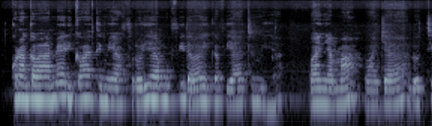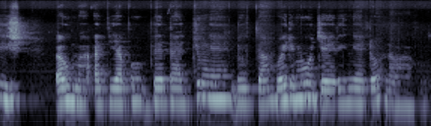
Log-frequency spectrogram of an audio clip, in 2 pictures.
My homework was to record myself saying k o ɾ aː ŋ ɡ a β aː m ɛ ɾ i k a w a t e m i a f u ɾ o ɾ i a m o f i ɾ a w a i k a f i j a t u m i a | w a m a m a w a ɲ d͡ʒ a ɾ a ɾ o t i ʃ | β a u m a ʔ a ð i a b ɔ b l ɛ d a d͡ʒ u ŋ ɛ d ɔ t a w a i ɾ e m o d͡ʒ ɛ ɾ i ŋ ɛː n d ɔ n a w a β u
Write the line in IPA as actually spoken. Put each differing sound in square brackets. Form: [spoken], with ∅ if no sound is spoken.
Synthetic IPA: k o ɾ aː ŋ ɡ a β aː m ɛ ɾ i k a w a t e m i a f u ɾ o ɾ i a m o f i ɾ a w a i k a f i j a t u m i a | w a [ɲ] a m a w a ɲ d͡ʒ a ɾ a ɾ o t i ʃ | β a u m a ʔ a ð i a b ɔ b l ɛ d a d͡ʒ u ŋ ɛ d [u] t a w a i ɾ e m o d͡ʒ ɛ ɾ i ŋ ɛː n d ɔ n a w a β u

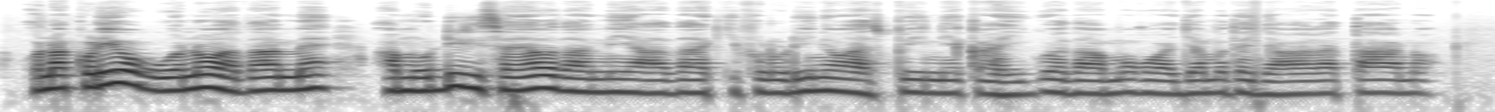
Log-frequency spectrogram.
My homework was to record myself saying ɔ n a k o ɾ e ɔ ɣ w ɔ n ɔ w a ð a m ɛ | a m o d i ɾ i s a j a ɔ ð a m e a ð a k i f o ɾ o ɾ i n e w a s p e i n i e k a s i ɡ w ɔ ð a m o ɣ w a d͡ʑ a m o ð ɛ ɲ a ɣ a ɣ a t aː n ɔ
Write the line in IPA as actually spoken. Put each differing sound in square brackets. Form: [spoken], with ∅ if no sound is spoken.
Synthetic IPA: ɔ n a k o ɾ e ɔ ɣ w ɔ n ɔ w a ð a m ɛ | a m o d i ɾ i s a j a [o] ð a m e a ð a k i f o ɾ o ɾ i n e w a s p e i n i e k a [h] i ɡ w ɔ ð a m o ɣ w a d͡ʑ a m o ð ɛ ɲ a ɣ a ɣ a t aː n ɔ

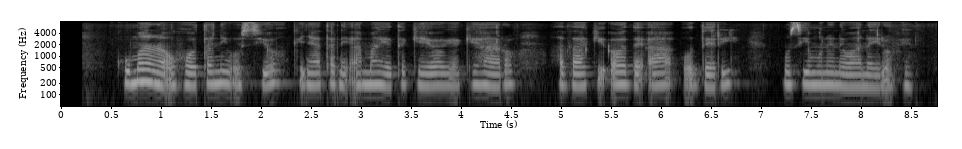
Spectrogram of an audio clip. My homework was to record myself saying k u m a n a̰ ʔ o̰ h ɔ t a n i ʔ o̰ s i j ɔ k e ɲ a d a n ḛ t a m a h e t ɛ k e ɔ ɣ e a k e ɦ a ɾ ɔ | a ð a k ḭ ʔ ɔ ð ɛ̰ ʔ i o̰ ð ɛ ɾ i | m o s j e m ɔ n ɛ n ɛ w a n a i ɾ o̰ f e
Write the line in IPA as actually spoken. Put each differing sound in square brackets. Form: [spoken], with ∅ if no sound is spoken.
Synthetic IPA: k u m a n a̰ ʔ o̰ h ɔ t a n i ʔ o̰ s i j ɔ k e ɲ a [t] a n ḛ [ʔ] a m a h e t ɛ k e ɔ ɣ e a k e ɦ a ɾ ɔ | a ð a k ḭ ʔ ɔ ð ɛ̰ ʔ [a] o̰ ð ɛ ɾ i | m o s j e m [o] n ɛ n ɛ w a n a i ɾ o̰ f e

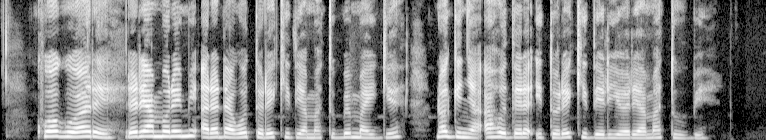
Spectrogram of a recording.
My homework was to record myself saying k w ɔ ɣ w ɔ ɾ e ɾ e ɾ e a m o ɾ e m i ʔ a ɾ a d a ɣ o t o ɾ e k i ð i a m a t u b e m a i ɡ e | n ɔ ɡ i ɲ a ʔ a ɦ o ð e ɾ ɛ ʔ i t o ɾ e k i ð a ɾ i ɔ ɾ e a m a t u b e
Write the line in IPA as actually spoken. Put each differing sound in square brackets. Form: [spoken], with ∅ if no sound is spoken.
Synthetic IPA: k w ɔ ɣ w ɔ ɾ e ɾ e ɾ e a m o ɾ e m i ʔ a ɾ a d a ɣ o t o ɾ e k i ð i a m a t u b e m a i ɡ e | n ɔ ɡ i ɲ a ʔ a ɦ o ð e ɾ ɛ ʔ i t o ɾ e k i ð [e] ɾ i ɔ ɾ e a m a t u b e

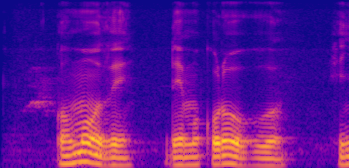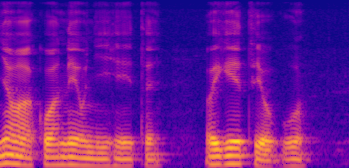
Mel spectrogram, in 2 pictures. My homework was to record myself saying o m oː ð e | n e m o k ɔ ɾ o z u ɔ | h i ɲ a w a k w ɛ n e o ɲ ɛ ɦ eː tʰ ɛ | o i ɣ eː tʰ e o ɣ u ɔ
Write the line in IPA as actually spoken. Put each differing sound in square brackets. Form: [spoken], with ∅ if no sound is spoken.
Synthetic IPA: o m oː ð e | [d] e m o k [o] ɾ o [ɣ] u ɔ | h i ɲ a w a k w [a] n e o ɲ [i] ɦ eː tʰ ɛ | o i ɣ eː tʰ e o ɣ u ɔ

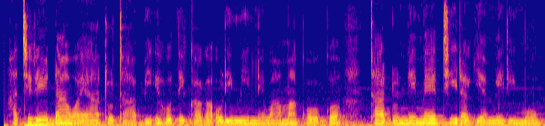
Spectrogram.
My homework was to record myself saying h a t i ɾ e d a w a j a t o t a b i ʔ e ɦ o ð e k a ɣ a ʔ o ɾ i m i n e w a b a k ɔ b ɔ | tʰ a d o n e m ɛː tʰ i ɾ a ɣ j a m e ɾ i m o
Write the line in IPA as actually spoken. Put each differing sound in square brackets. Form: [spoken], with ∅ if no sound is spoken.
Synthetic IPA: h a t i ɾ e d a w a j a t o t a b i ʔ e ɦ o ð e k a ɣ a ʔ o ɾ i m i n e w a [m] a k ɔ [ɡ] ɔ | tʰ a d o n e m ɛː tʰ i ɾ a ɣ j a m e ɾ i m o

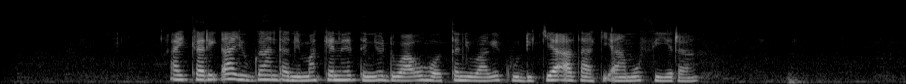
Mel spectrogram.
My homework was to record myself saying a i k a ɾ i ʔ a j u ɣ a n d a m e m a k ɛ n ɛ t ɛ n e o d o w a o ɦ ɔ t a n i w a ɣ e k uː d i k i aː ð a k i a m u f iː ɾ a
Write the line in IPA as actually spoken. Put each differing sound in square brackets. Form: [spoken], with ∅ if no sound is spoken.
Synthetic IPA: a i k a ɾ i ʔ a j u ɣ a n d a [n] e m a k ɛ n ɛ t ɛ n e o d o w a o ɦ ɔ t a n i w a ɣ e k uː d i k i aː ð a k i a m [o] f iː ɾ a

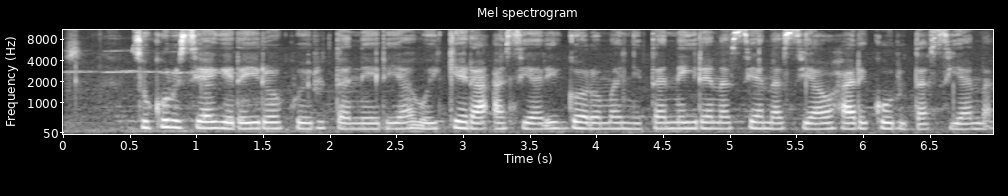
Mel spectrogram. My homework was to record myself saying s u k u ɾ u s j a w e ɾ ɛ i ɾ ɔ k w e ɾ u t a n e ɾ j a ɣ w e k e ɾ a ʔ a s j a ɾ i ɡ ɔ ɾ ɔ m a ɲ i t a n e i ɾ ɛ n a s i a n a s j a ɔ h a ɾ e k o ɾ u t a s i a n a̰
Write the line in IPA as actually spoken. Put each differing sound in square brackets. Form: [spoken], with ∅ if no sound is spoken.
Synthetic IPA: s u k u ɾ u s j a [ɣ] e ɾ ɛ i ɾ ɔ k w e ɾ u t a n e ɾ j a ɣ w e k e ɾ a ʔ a s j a ɾ i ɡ ɔ ɾ ɔ m a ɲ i t a n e i ɾ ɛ n a s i a n a s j a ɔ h a ɾ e k o ɾ u t a s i a n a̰

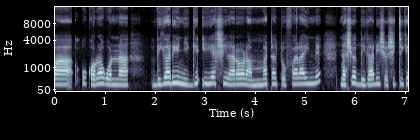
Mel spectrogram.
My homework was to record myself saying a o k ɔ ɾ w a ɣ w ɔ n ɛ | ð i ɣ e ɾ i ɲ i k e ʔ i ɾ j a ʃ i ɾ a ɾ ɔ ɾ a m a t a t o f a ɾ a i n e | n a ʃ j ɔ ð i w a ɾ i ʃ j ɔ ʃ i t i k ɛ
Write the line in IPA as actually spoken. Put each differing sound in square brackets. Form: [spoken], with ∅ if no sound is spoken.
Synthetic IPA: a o k ɔ ɾ w a ɣ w ɔ n [a] | ð i ɣ [a] ɾ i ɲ i [ɡ] e ʔ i ɾ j a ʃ i ɾ a ɾ ɔ ɾ a m a t a t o f a ɾ a i n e | n a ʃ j ɔ ð i [ɣ] a ɾ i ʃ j ɔ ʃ i t i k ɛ

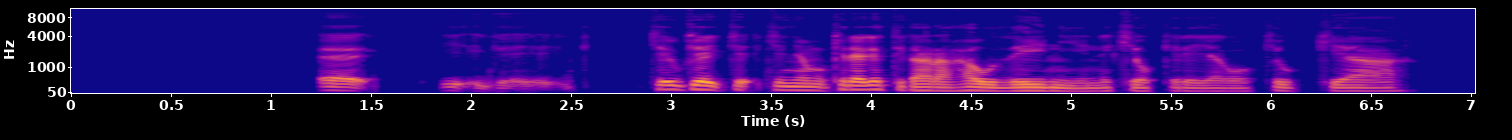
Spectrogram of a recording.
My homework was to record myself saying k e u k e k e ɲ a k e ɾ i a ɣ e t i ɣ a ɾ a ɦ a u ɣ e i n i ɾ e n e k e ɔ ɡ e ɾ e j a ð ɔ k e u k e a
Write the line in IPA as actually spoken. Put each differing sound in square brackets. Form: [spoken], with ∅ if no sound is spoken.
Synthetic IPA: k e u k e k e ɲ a k e ɾ [e] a ɣ e t i ɣ a ɾ a ɦ a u [ð] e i n i [∅] e n e k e ɔ [k] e ɾ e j a [ɣ] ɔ k e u k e a

